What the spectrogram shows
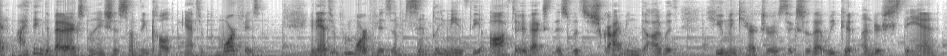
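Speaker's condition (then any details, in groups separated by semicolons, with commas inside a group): No condition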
